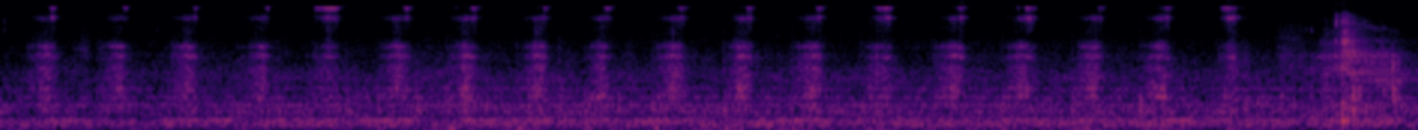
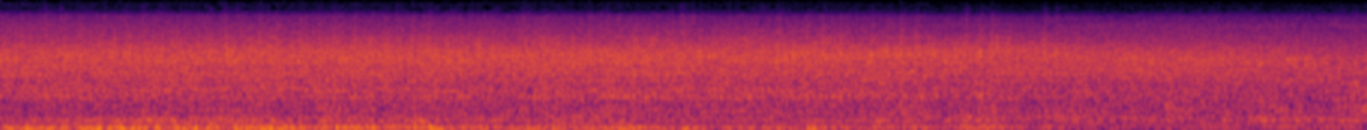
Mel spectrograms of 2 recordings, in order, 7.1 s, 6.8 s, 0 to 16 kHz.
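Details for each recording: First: Hornby Advanced Passenger Train coach after about two weeks of use: rapid high-pitched chirps, about two a second, from the wheels rubbing the copper pickup contacts; pushing the contacts together stops the squeak. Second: Hornby APT (Advanced Passenger Train) model coaches after wheel cleaning to cure a high-pitch wheel squeak, running about 10 minutes with no squeak returning: steady rolling hiss and low rumble, no high squeal; normal quiet running.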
